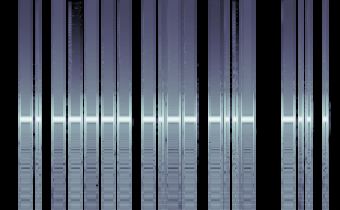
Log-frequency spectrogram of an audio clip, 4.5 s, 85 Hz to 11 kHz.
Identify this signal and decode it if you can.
Morse code, heard as a keyed tone, about 21 wpm, 700 Hz. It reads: N0YX DE
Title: USA Callsign DE Callsign - 4 Characters - 22wpm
